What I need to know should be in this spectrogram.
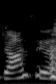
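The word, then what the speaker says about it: Cansu: And I saw that her name started with a C, and I'm like, you're Turkish. Because it's pronounced Jansu.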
